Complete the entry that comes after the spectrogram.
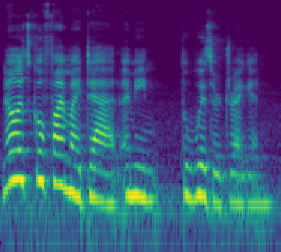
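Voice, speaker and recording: A woman voicing an earnest, wistful, determined young boy wizard in a children's storybook, speaking in a hurried, pleading way. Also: medium pitch, animated. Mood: friendly.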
